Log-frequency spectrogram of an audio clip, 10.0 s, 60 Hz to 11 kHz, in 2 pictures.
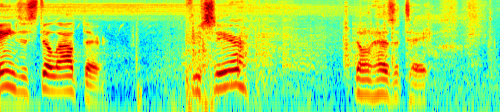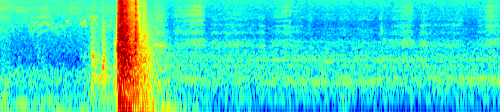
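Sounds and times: vehicle door slamming: 0:06.0 - 0:06.7.

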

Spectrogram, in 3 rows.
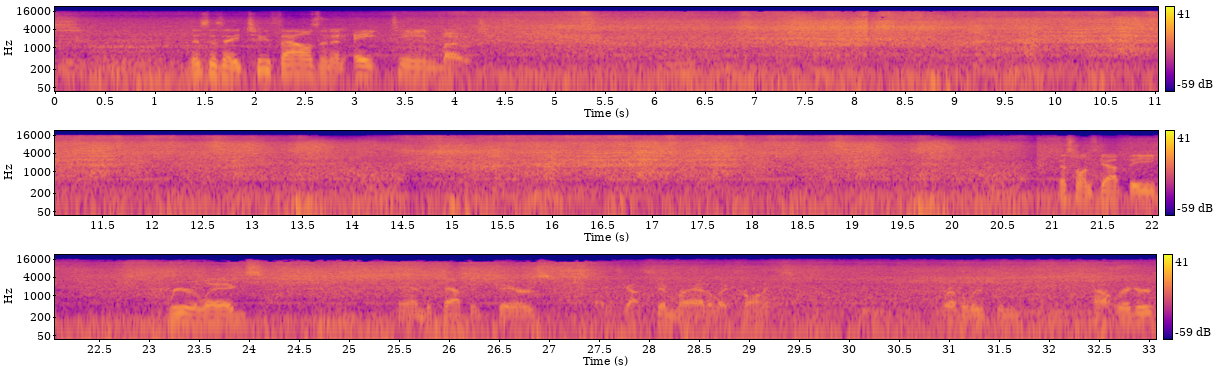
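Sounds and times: engine rumble: 0:00.0 - 0:33.0
broad hiss: 0:05.0 - 0:13.8, 0:14.5 - 0:20.1.

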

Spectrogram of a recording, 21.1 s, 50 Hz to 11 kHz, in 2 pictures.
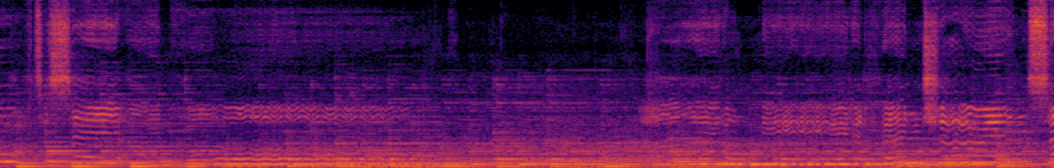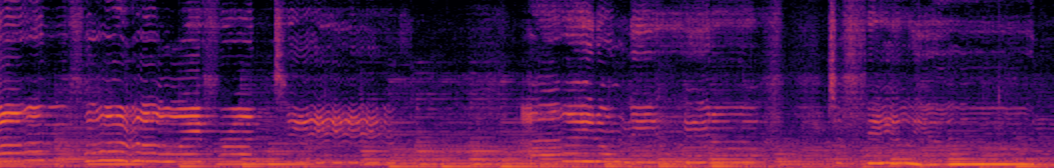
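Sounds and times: woman singing through speakers: 0:00.0 - 0:04.6, 0:06.4 - 0:14.8, 0:15.6 - 0:21.0
piano accompaniment: 0:00.0 - 0:21.0.

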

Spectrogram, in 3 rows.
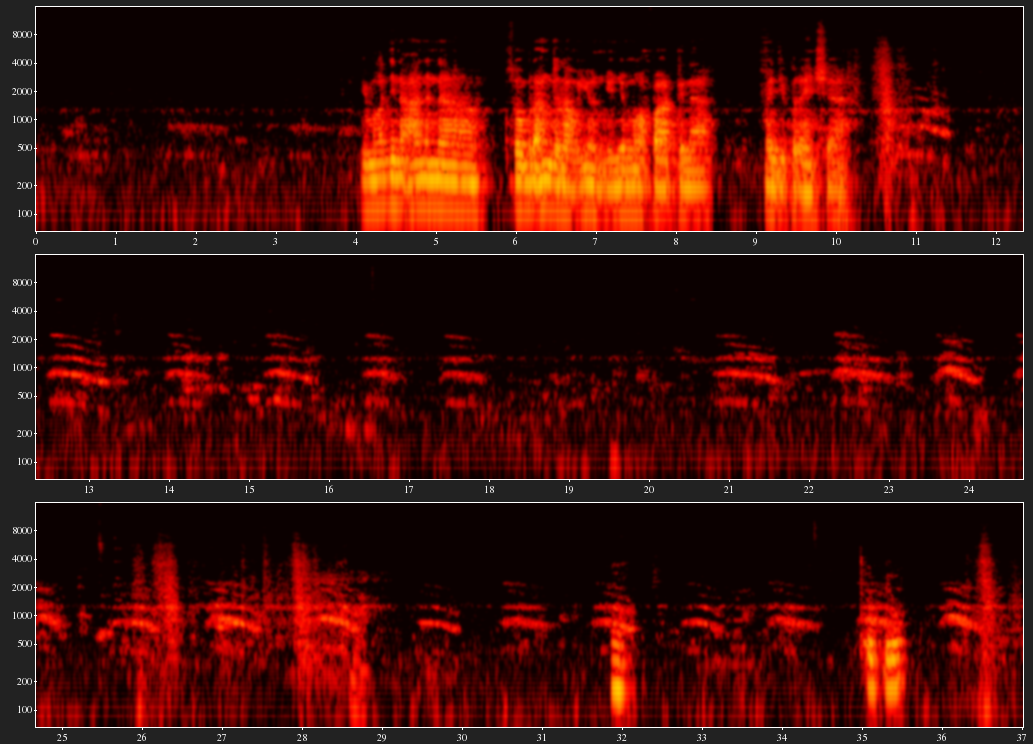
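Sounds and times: cat meowing faintly: 0:12.5 - 0:13.4, 0:23.6 - 0:28.9, 0:31.7 - 0:32.2, 0:32.8 - 0:36.8.

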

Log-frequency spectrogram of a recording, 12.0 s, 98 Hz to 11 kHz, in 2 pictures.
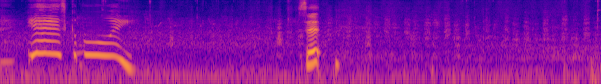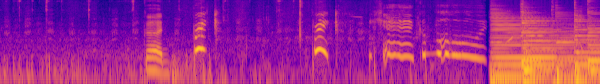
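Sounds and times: dog panting: 0:01.5 - 0:10.8.

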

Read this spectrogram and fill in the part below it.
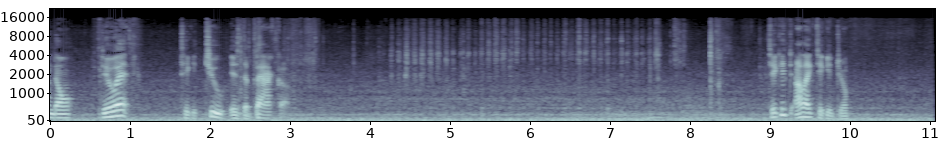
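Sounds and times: coin scratching a ticket: 0:04.3 - 0:07.7.

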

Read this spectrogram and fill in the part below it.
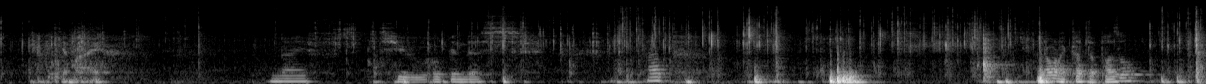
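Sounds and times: plastic crinkling: 0:00.0 - 0:12.0
knife scraping plastic wrap: 0:03.2 - 0:12.0.

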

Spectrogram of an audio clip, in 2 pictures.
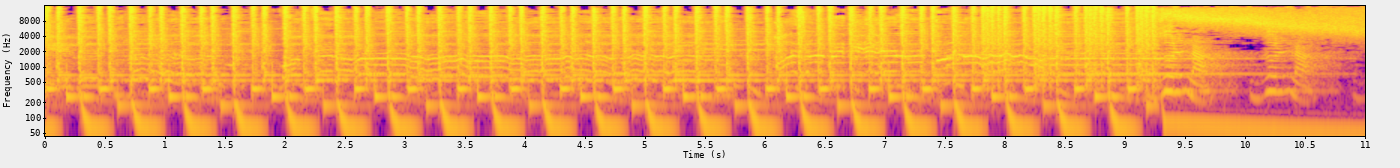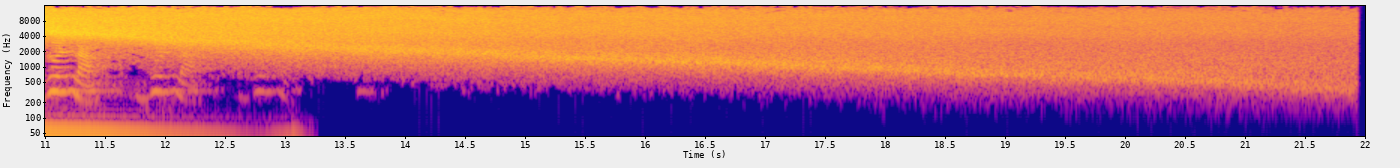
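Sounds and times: dance beat and bass: 0:00.0 - 0:13.6
white-noise sweep falling in pitch: 0:07.7 - 0:22.0.

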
